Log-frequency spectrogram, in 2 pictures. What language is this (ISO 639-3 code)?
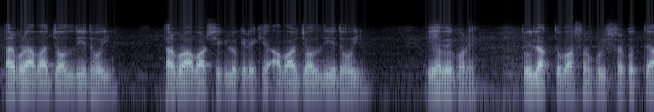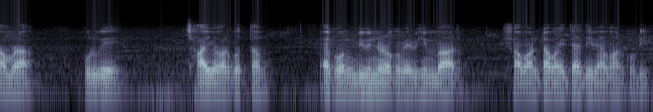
ben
